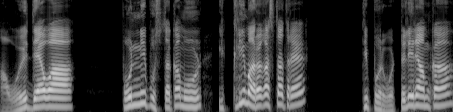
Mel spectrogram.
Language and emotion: Goan Konkani, surprised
